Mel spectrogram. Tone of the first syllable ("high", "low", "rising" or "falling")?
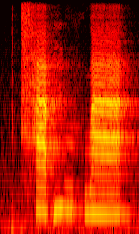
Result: high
